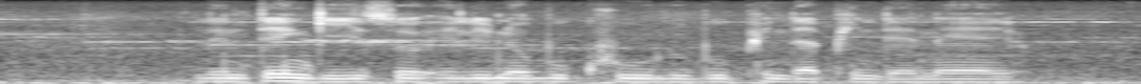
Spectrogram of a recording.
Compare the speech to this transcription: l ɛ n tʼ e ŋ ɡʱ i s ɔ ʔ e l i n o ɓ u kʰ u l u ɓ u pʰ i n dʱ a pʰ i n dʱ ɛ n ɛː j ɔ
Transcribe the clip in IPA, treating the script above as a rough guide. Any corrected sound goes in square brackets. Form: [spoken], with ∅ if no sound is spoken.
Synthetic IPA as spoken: l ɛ n tʼ e ŋ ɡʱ i s ɔ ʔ e l i n o ɓ u kʰ u l u ɓ u pʰ i n dʱ a pʰ i n dʱ ɛ n ɛː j ɔ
